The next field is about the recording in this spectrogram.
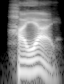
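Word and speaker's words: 早い: So both of these words are pronounced exactly the same, hayai, but look at the kanji.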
